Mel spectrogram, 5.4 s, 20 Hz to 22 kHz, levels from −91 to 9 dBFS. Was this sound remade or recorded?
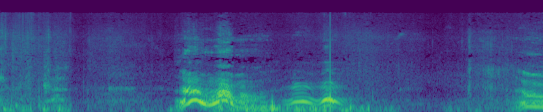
remade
